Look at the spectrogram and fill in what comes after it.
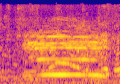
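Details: Bull or cow unloaded from a truck produces a clear, drawn-out, steady moo, rich in harmonics, swelling then fading over under two seconds.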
